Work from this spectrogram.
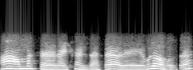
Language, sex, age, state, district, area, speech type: Tamil, female, 30-45, Tamil Nadu, Tiruchirappalli, rural, conversation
